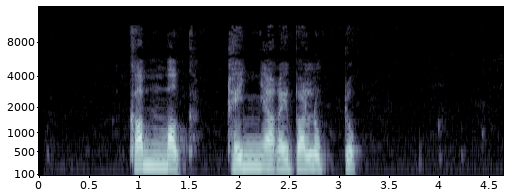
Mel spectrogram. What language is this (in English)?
Inupiaq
